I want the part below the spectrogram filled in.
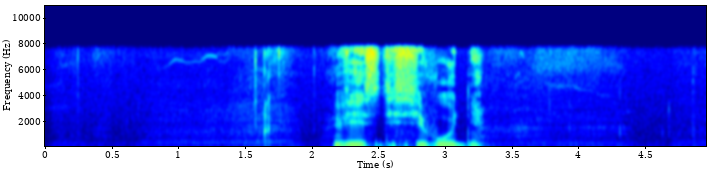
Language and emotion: Russian, neutral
